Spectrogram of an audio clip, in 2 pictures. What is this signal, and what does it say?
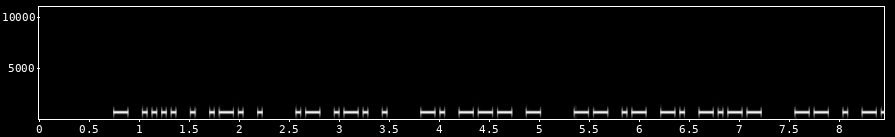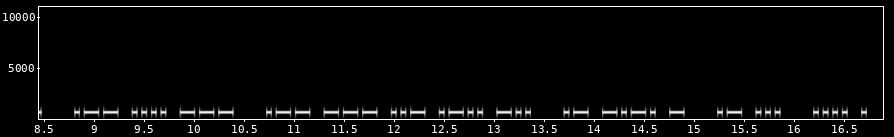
Morse code, heard as a keyed tone, about 25 wpm, 700 Hz. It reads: THERE ARE NOT MANY MEN WHO WOULD ACT AS HE
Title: Sentences from Top 1000 Words - Review Part 1 - 25wpm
